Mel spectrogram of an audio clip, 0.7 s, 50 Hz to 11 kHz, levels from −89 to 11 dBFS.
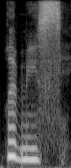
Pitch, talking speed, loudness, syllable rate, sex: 235 Hz, 250 wpm, -14 LUFS, 5.5 syllables/s, female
